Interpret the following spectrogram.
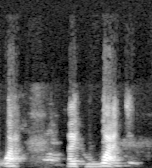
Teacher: So a lot of, it has the same sound as just good old W, but it makes that what. There's a little H sound in the very back of your throat.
